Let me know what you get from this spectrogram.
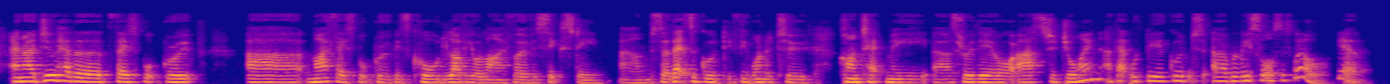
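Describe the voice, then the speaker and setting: Somewhat breathy, a woman with an Australian accent talks in a very deep, low pitch with ordinary pitch variation. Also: moderate pace. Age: 60s. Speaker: fitness and mindfulness coach. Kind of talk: interview. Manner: halting, many fillers and restarts.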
